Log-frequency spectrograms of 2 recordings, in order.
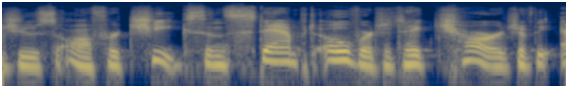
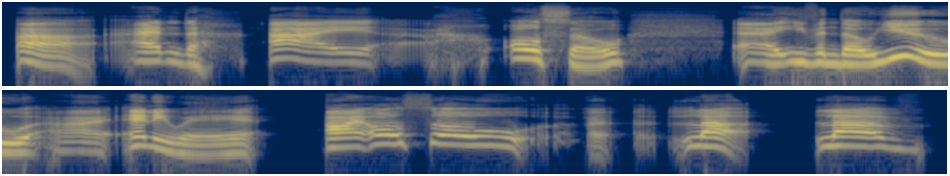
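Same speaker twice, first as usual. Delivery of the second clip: awkward reluctant; 4 semitones higher, 4 dB louder, slower than usual. Acted. Reluctant parent saying love.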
